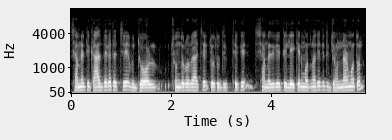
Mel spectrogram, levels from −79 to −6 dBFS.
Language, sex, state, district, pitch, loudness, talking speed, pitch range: Bengali, male, Tripura, West Tripura, 130 Hz, -16 LUFS, 235 wpm, 125-140 Hz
